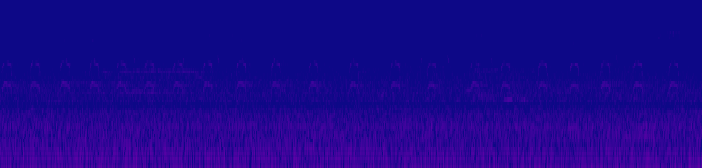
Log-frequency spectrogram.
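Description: A bird calling faintly in a long series of short, arched, honking notes, about two a second, thinning out midway and then picking up again, over a steady low background hiss.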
